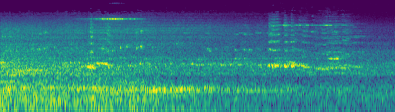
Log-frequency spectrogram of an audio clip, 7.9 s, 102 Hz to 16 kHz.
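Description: Class 156 diesel multiple unit running along the platform and slowing, its rumble fading. There are short high-pitched squeals with clicks as it brakes, about two seconds in and again near six seconds.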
